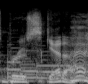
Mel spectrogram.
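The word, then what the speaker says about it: bruschetta: Joe, what's Bruce Sketa? That's what I was wondering. You know what it is? Oh, I'll tell you exactly what it is. It's the right way to say the word.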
